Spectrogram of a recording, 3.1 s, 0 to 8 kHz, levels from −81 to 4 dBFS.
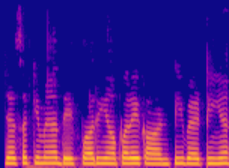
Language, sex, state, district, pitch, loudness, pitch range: Hindi, female, Chhattisgarh, Sukma, 250 Hz, -13 LUFS, 245-255 Hz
